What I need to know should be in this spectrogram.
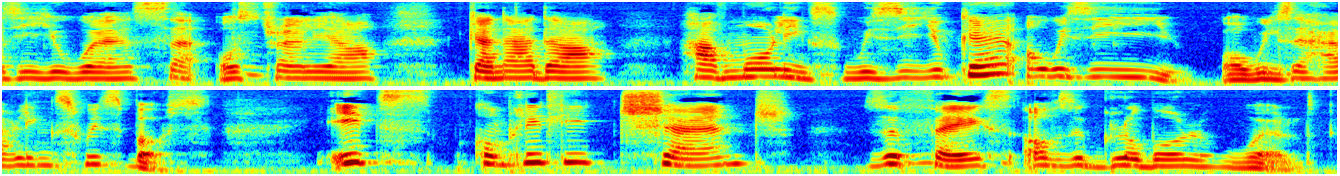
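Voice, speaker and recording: French-accented woman teaching legal English. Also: medium pitch. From France. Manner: halting, self-correcting, with frequent restarts. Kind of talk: lecture-style explainer over slides. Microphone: voice-over.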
